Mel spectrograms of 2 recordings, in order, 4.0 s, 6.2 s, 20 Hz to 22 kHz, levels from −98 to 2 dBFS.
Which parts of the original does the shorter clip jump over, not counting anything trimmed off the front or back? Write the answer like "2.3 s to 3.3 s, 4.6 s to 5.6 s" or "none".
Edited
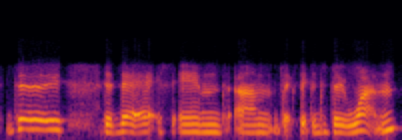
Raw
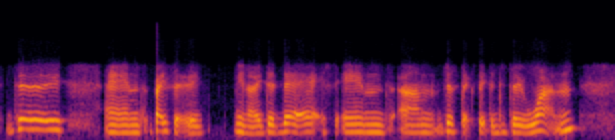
1.0 s to 2.6 s, 4.4 s to 4.6 s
